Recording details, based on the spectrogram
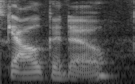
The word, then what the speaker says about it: Gal Gadot: I've heard that Wonder Woman was very good, and I heard that Wonder Woman 2 will still star Gal Gadot, I think is how you say it. – Yes, Gal Gadot.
